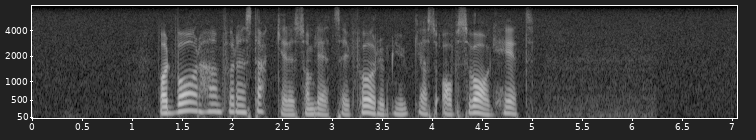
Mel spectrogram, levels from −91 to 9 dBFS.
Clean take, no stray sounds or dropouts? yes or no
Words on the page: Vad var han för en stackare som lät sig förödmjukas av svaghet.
yes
